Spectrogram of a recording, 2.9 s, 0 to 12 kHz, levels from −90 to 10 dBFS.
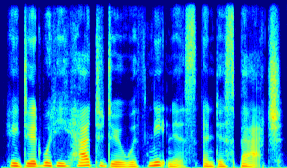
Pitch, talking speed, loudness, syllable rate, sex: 170 Hz, 230 wpm, -18 LUFS, 4.8 syllables/s, female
